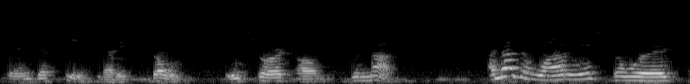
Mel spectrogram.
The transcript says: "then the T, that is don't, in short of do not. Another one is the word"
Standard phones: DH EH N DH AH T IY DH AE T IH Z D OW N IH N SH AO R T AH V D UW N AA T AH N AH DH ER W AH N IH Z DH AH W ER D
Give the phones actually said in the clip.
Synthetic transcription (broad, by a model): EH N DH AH S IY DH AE T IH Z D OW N IH N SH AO R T AH V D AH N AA T AH N AH DH ER W AH N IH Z DH AH W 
